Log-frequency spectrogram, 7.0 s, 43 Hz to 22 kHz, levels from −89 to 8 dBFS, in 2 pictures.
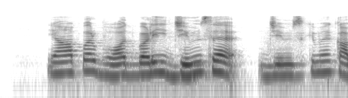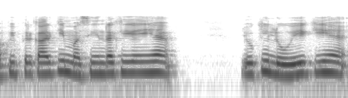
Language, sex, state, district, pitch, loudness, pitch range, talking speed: Hindi, female, Uttar Pradesh, Budaun, 205 Hz, -28 LUFS, 185-220 Hz, 155 wpm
